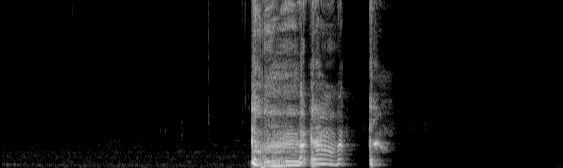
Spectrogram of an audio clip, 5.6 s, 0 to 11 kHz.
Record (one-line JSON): {"cough_length": "5.6 s", "cough_amplitude": 32768, "cough_signal_mean_std_ratio": 0.34, "survey_phase": "beta (2021-08-13 to 2022-03-07)", "age": "45-64", "gender": "Female", "wearing_mask": "No", "symptom_cough_any": true, "symptom_runny_or_blocked_nose": true, "symptom_abdominal_pain": true, "symptom_fatigue": true, "symptom_headache": true, "symptom_change_to_sense_of_smell_or_taste": true, "symptom_onset": "3 days", "smoker_status": "Never smoked", "respiratory_condition_asthma": false, "respiratory_condition_other": false, "recruitment_source": "Test and Trace", "submission_delay": "2 days", "covid_test_result": "Positive", "covid_test_method": "RT-qPCR", "covid_ct_value": 20.8, "covid_ct_gene": "ORF1ab gene"}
